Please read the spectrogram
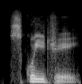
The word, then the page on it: squeegee: American English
